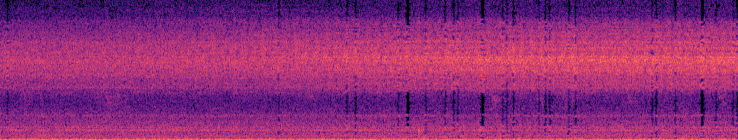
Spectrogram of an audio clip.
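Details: Central Illinois cicadas on a hot day: an unbroken, shrill, high buzzing drone filling the whole stretch, with a neighbour's air conditioner humming low underneath.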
